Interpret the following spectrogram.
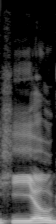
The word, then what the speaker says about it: Hyogo: on the weather for kaan Nish hyogo Japan pronounced kawwa Nishi hiyo dude I said it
